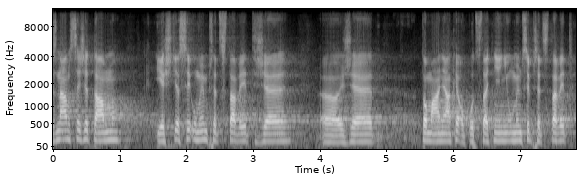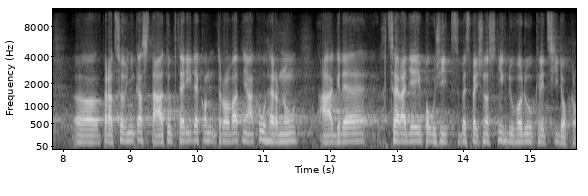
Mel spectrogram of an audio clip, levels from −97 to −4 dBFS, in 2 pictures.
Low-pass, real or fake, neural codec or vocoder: 10.8 kHz; real; none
